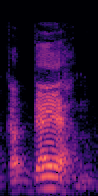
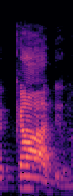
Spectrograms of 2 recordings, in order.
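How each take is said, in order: First: Caderno with the weight on DER: ca-DÉR-no; natural caderno, firm stress in the middle; stress on middle syllable. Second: Caderno with the weight on CA: CÁ-derno; wrong version of caderno, stressed at the start; stress on first syllable. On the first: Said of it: "Bota na do meio". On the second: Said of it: "tenta botar força nessa primeira". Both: Shown as a demonstration.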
